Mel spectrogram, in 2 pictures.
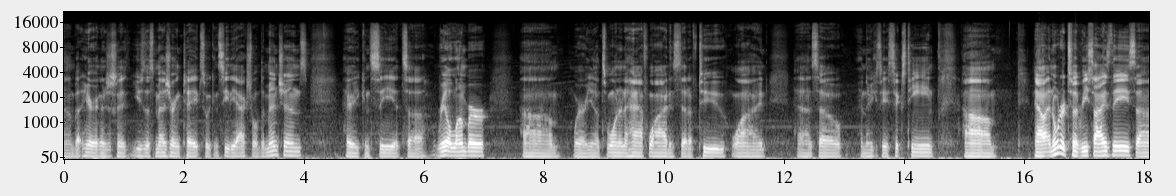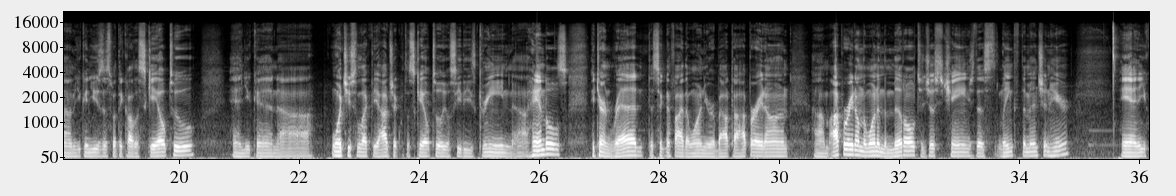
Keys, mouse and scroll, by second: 4.2 click, 8.0 click, 8.2 click, 12.6 click, 18.9 click, 20.8 click.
